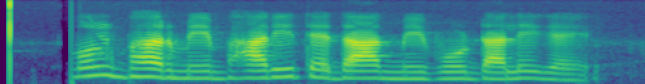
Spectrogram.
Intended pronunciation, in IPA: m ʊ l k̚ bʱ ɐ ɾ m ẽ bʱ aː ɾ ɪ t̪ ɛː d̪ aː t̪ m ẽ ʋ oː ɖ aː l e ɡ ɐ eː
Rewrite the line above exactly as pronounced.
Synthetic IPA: m ʊ l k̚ bʱ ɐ ɾ m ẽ bʱ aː ɾ i t̪ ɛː d̪ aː d̪ m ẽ ʋ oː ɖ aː l e ɡ ɐ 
